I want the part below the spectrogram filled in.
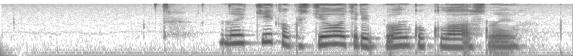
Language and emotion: Russian, sad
